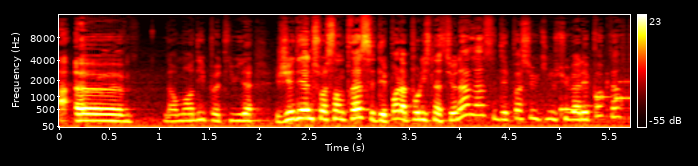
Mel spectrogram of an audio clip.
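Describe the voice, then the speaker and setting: A man's voice: high voice, animated, quick pace, darkish tone, a little hiss or hum. A man with a Savoyard French accent hosting a casual live gaming stream, swearing often, joking and reading chat messages aloud.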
